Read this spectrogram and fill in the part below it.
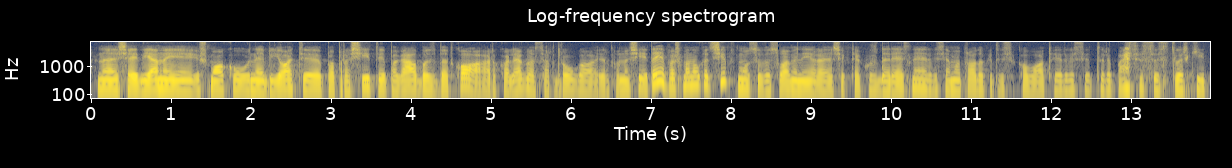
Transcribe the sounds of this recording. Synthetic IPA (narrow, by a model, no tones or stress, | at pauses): nɐʃʲɛɪd̪ʲiɛnɐɪɪʃmoːkɐʊnʲɛbʲɪjoːt̪ʲɪpɐpɾɐʃʲiːt̪ʲɪpɐɡɐlˠboːsbʲɛt̪koːɐ̰rkoːlʲæːɡoːsɐrd̪ɾɐʊɡoːɪrpɐnɐʃʲɛɪt̪ɐɪpɐʃmɐnɐʊkɐt̪ʃʲɛɪpmuːsʊʋʲɪsuɔmʲɛnʲeːiːɾɐʃʲiɛkt̪ʲiɛkʊʒd̪ɐɾʲæsʲnʲeɪɾʋʲɪsʲiɛmɐt̪ɾoːd̪oːkɐt̪ʋʲɪsʲɪ̥koːʋoːt̪oɪɾʋʲɪsʲɪt̪ʊɾʲɪpɑːt̪ʲissʊsʲɪ̥t̪ʋɐɾʲkʲiːt̪ʲ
